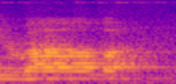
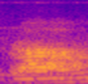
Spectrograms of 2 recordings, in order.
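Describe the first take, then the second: First: The vowel after the m is fully sounded. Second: The vowel after the m is barely heard. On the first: "or you can say Rama" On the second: "you can say it subtly"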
